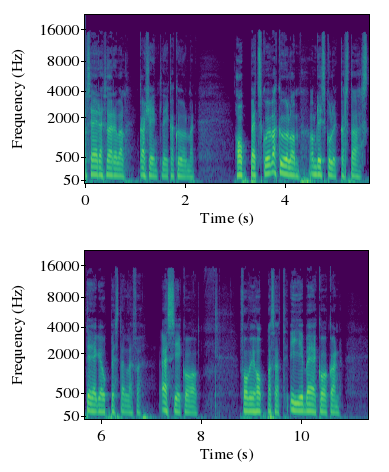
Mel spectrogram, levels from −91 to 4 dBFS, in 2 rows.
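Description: At 5.19 to 5.22 s, just after "om om de skulle" and before "ta steget", a single loud pop cuts through the speech. It is a short, sharp burst, roughly 10 dB above the speech level. The likely cause is a sudden voltage step or pulse entering the signal chain, such as a plug, a switch or a static discharge. The speech carries on underneath it without a break.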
